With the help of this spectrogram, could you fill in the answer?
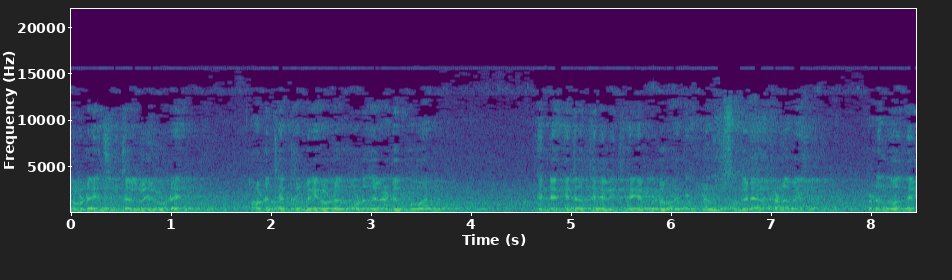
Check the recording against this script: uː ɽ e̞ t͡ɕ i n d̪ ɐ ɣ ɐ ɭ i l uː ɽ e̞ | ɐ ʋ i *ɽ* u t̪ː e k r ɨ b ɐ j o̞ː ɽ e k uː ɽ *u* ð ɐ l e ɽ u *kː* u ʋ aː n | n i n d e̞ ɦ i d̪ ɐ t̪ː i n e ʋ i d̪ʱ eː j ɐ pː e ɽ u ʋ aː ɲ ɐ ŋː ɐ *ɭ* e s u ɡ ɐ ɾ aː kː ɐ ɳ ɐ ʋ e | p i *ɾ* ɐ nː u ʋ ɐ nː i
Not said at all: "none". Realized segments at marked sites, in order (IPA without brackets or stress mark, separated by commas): ɽ, u, kː, ɭ, ɽ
